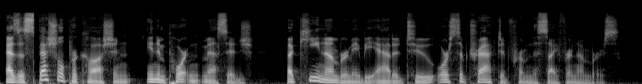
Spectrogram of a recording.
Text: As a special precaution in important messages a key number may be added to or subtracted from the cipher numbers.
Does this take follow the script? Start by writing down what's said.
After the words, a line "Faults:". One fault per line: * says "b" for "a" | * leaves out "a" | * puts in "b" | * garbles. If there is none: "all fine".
As a special precaution in important message a key number may be added to or subtracted from the cipher numbers.
Faults:
* says "message" for "messages"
